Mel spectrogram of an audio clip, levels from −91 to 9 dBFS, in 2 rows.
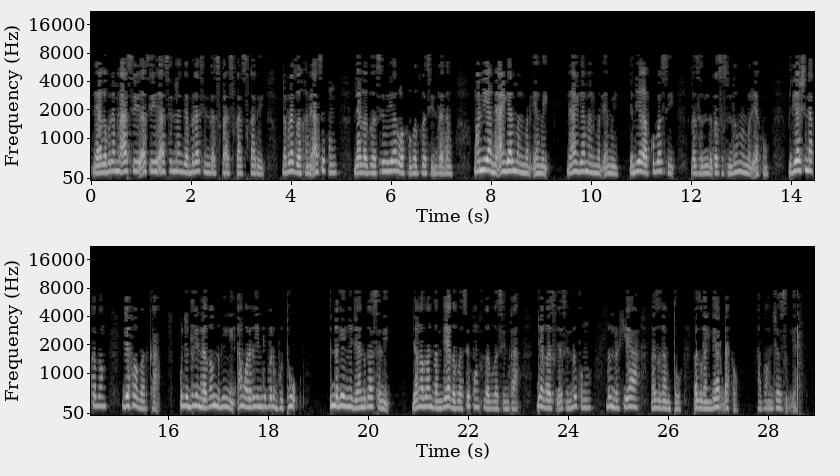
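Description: AAC compression runs throughout this speech, which has nothing above 7.6 kHz and sounds heavily dull and smeared, likely from AAC-LC at a bitrate that fits about 16 kbps.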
